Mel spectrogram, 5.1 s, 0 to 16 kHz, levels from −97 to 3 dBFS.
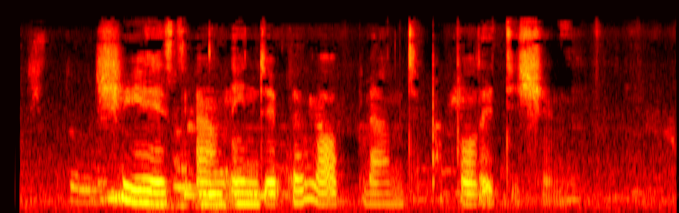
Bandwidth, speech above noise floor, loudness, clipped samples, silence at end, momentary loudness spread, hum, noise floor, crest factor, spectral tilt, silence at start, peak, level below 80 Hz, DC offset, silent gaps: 11.5 kHz; 26 dB; -28 LUFS; under 0.1%; 0.75 s; 13 LU; none; -54 dBFS; 18 dB; -4 dB/octave; 0.25 s; -12 dBFS; -72 dBFS; under 0.1%; none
